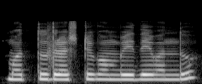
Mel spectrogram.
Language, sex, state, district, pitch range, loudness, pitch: Kannada, female, Karnataka, Bidar, 225-240 Hz, -14 LUFS, 230 Hz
